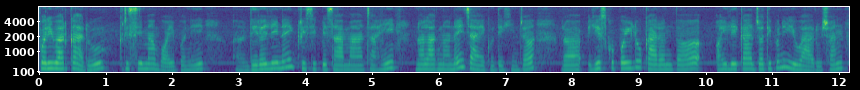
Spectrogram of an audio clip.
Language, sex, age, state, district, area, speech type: Nepali, female, 18-30, West Bengal, Darjeeling, rural, spontaneous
